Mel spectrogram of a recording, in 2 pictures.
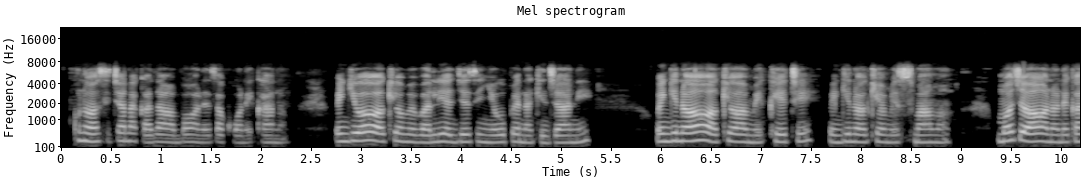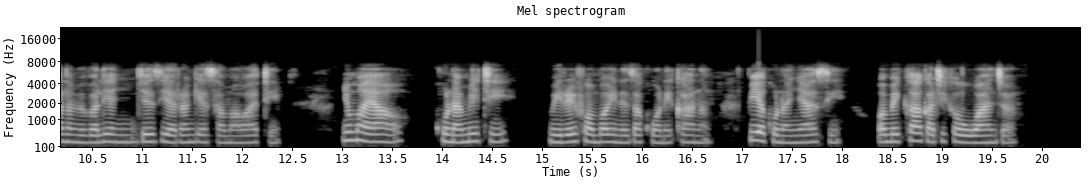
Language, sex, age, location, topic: Swahili, female, 18-24, Nakuru, government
